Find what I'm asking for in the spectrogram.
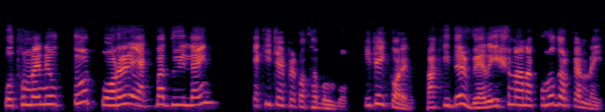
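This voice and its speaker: A man's voice: very high voice, very animated, brisk, pushed and bright, no echo, muffled recording. A man in his thirties with a Bangladeshi Bengali accent teaches an online IELTS class. He talks casually, mixes in English and puts questions straight to his students. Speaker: IELTS tutor. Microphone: video call.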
